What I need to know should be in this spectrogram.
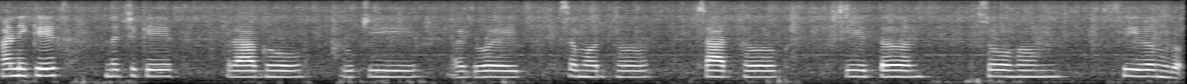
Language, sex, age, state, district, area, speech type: Marathi, female, 60+, Maharashtra, Osmanabad, rural, spontaneous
